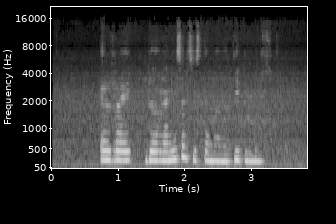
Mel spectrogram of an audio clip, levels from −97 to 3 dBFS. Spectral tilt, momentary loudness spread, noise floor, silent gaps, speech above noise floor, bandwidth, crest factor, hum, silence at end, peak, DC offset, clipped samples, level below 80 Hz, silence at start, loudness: -7 dB/octave; 6 LU; -47 dBFS; none; 28 dB; 14 kHz; 14 dB; none; 0.45 s; -6 dBFS; under 0.1%; under 0.1%; -52 dBFS; 0.75 s; -20 LUFS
